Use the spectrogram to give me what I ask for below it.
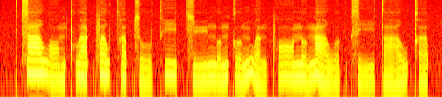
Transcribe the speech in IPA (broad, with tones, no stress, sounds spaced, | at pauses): t͡s aː˥ w ɔː˨ m kʷʰ aː˧ k̚ f ɐ˥ w t̪ʰ ɐ˧ p̚ s uː˨˩ t̪ʰ iː˧ t̚ t͡s yː˨˧ ŋ ʊ˨˧ ŋ k ʊ˨˥ ŋ w ɐ˨˩ ŋ pʰ ɔː˧ n ʊ˨˥ ŋ aː˨ w ʊ˥ k̚ t͡s iː˨˧ t̪ aː˨˥ w kʰ ɐ˧ p̚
